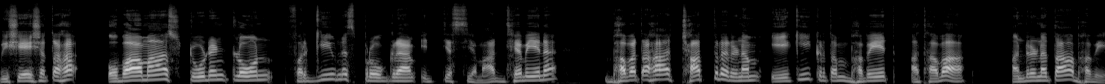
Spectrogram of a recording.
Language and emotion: Sanskrit, neutral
